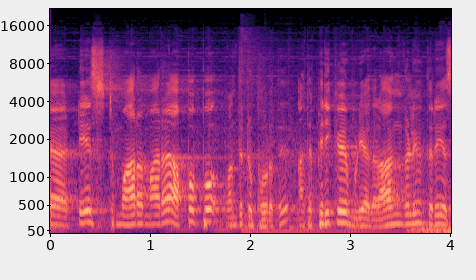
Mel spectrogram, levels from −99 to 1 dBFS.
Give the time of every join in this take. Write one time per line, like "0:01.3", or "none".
0:02.5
